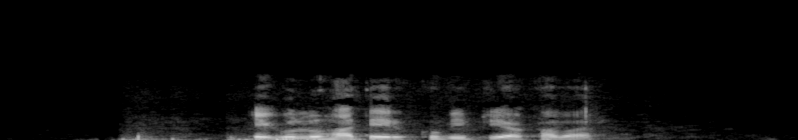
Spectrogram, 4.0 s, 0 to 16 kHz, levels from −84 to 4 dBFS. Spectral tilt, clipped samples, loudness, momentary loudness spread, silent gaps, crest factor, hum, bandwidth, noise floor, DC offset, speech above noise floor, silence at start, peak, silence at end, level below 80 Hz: -7 dB/octave; under 0.1%; -19 LUFS; 20 LU; none; 20 dB; none; 7.2 kHz; -71 dBFS; under 0.1%; 53 dB; 0.6 s; -2 dBFS; 1 s; -44 dBFS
